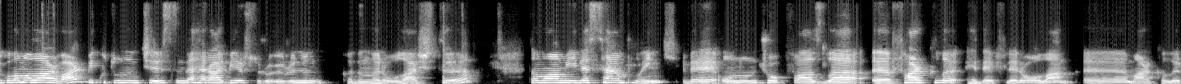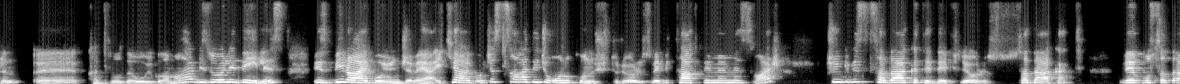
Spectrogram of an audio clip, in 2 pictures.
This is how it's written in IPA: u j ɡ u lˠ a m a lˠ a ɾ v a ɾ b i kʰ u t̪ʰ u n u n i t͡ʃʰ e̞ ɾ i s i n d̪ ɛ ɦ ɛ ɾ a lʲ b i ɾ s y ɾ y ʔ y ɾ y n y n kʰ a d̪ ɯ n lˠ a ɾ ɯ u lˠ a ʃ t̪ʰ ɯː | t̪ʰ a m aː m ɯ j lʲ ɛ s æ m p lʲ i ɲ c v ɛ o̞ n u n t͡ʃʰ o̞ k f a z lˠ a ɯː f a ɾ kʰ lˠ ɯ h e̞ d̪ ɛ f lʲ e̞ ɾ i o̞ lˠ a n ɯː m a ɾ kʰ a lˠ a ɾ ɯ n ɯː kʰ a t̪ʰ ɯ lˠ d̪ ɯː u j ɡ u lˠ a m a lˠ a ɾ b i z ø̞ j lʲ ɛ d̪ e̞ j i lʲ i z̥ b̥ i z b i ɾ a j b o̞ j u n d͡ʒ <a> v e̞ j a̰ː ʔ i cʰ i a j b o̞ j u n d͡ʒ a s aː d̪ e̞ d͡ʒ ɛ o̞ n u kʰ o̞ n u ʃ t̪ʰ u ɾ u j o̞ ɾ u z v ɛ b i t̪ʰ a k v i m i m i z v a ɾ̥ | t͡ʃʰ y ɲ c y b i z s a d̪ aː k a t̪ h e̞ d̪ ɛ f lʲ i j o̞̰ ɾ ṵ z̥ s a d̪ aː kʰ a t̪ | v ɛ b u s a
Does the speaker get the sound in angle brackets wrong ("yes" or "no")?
no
